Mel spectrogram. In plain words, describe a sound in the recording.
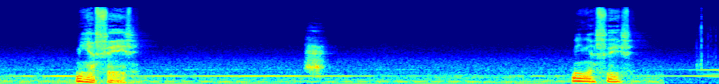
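A man speaks in a low, hushed voice close to a microphone.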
